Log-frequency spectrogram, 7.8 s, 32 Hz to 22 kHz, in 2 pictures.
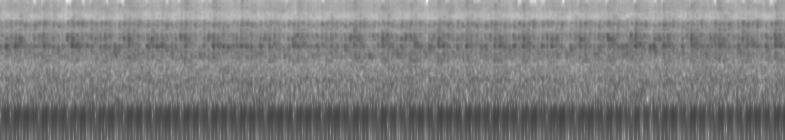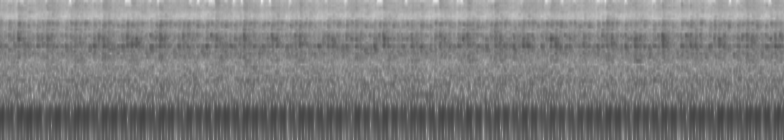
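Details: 1993 Ford Ranger 3.0 V6 idling with a little rev: steady low idle with faint uneven stumble every so often; slight misfire, cause not stated; clanking is bed tie-downs, not the misfire.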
